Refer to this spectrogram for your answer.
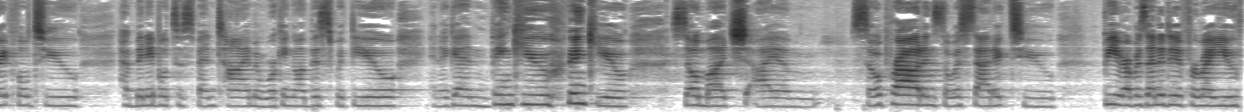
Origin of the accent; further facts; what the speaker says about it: Miami Beach, Florida, United States; I'll be even more proud to say I'm from Miami Beach, not Miami, Miami Beach.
